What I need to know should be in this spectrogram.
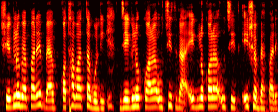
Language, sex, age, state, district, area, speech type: Bengali, female, 45-60, West Bengal, Purulia, rural, spontaneous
